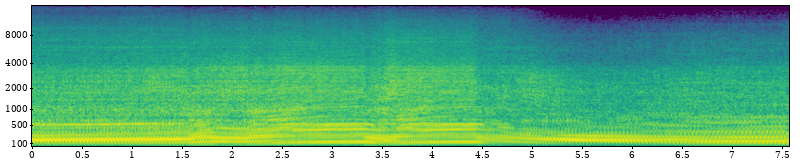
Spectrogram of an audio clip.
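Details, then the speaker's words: Demolition-derby H-body car after a derby with a crushed firewall: engine catches and settles at a fast, steady idle well above normal; not the throttle, owner suspects a vacuum line, unconfirmed. "Well, she fires up, but she's definitely still at a very high idle. But it's not the throttle, so I'm wondering if it's a vacuum line or something."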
